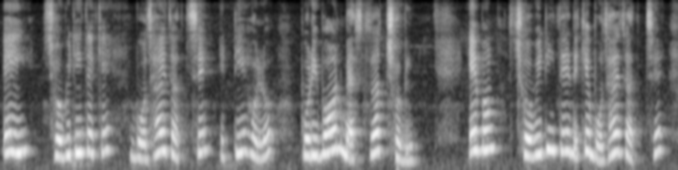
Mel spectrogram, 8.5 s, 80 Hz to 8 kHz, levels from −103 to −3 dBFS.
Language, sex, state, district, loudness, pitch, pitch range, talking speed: Bengali, female, West Bengal, Kolkata, -16 LUFS, 305 Hz, 265-320 Hz, 115 wpm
